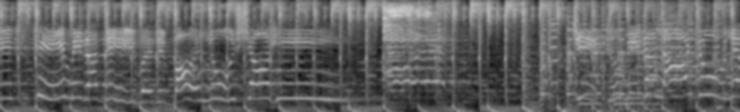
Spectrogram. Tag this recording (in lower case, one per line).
song
music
